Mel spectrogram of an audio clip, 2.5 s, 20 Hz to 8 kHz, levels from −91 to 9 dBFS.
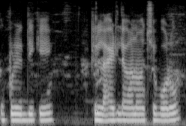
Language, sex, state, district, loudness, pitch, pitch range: Bengali, male, West Bengal, Cooch Behar, -15 LUFS, 155 Hz, 150-155 Hz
